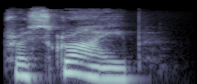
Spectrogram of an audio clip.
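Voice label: "proscribe", British English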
